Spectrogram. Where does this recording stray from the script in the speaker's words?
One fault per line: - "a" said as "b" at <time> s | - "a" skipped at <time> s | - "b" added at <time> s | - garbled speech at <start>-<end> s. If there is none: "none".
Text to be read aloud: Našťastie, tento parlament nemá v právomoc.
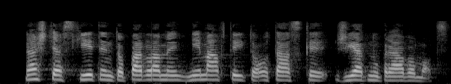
- "tejto otázke žiadnu" added at 2.4 s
